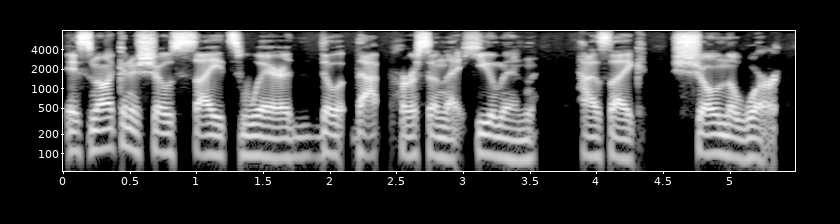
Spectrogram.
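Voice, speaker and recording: A man co-hosting a podcast, talking in a relaxed, blunt way with lots of fillers. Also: low voice, a little slow, no room sound. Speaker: podcast co-host. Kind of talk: casual chat.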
